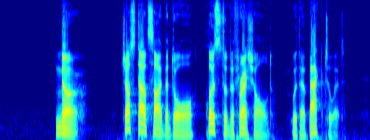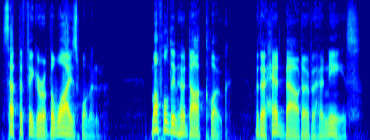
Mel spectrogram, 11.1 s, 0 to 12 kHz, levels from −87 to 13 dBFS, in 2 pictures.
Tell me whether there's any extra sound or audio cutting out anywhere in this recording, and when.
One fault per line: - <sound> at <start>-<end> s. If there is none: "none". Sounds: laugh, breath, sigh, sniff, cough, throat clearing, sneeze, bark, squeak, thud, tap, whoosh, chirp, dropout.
none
